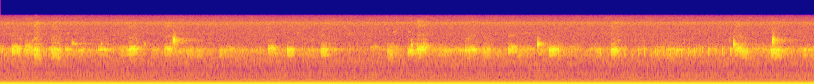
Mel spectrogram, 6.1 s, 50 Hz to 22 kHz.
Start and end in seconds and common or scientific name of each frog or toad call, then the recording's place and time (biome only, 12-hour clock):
0.0	6.1	Bischoff's tree frog
0.5	1.5	Cochran's lime tree frog
4.0	4.1	Cochran's lime tree frog
5.4	6.0	Cochran's lime tree frog
Atlantic Forest, 12:30am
